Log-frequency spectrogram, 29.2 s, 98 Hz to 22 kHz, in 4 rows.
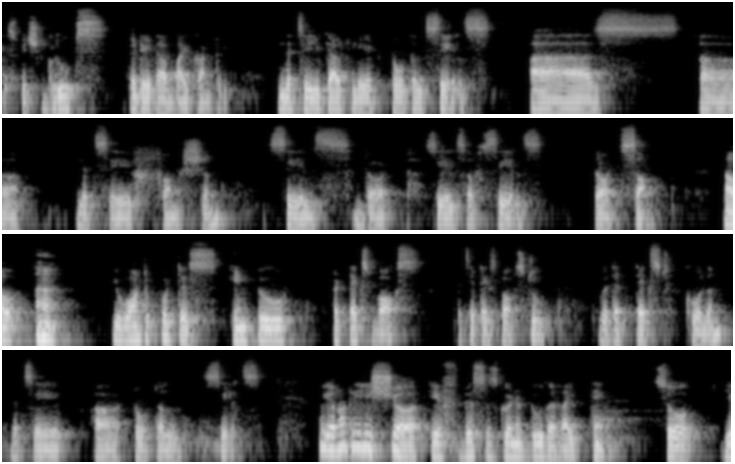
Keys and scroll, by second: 0.4 shift+End, 0.6 shift+Left, 2.0 End, 2.3 Return, 2.8-13.6 typing, 14.0 Escape, 14.5 Down, 14.7 Down, 14.9 Down, 16.3 ctrl+shift+End, 17.6 BackSpace, 18.1 Up, 18.6 Down, 19.1 Tab, 19.4 Tab, 20.7 shift+;, 20.8 shift+space, 22.8-24.9 typing, 25.5 ctrl+End, 25.5 Return, 26.0 shift+Home, 26.3 BackSpace, 26.6 Up, 26.8 Up, 27.7 End, 29.1 Up.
